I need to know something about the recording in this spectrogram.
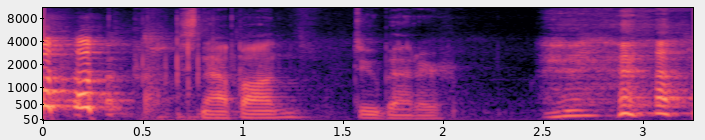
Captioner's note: laughing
